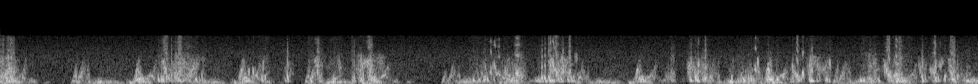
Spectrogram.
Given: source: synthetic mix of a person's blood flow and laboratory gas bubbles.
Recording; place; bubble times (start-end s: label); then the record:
Doppler ultrasound of blood flow; precordium
0.00-0.20 s: bubbles
1.55-2.07 s: bubbles
2.45-2.70 s: bubbles
2.83-2.94 s: bubbles
3.07-3.45 s: bubbles
3.52-3.87 s: bubbles
4.69-5.27 s: bubbles
5.32-5.83 s: bubbles
6.65-6.77 s: bubbles
6.81-7.25 s: bubbles
7.29-7.83 s: bubbles
7.89-8.34 s: bubbles
8.57-9.12 s: bubbles
9.16-9.73 s: bubbles
From the record:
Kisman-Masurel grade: 333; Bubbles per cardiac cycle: rolling drumbeat, 9 or more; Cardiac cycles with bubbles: 50 to 99%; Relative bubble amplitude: loud (0.450 to 0.775); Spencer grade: 3 (all of the cardiac periods contain showers or single bubble signals, but not dominating or overriding the cardiac motion signals); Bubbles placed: anywhere in the cardiac cycle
